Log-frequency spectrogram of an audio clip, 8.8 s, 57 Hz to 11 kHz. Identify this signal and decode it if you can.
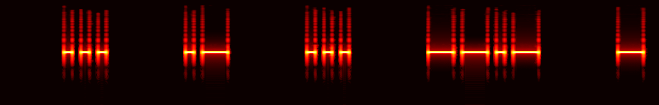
Morse code, heard as a keyed tone, about 10 wpm, spaced as for 6 wpm, 800 Hz. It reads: SASQT
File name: LEZIONI / 4 Q1S ws 10wpm 2208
